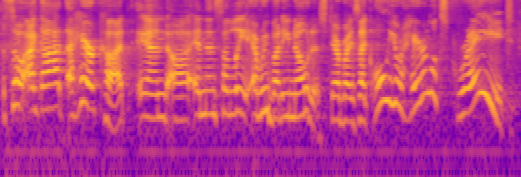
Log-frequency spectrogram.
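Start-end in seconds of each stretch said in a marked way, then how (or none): 3.7-5.1 high, drawn-out mock gush; slow, swooping high praise; gushing compliment. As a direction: imitate a friend over-praising, stretched out. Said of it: "they go overboard with it".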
